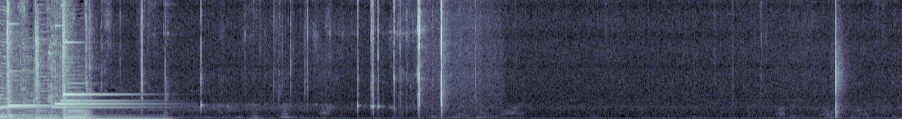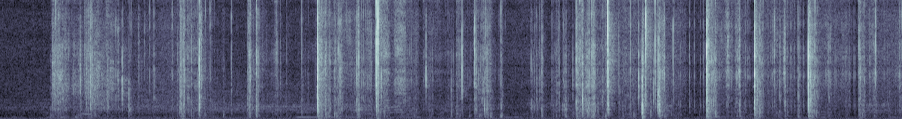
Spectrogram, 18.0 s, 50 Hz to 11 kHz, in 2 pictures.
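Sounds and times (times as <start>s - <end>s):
plastic film crinkling: 9.5s - 18.0s.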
